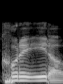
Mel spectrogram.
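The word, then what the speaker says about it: Kore-eda: Ähm, ein Film von Hirokazu Kore, es spricht sich Koreeda, oder? Ja, ich sag ja.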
